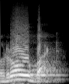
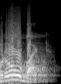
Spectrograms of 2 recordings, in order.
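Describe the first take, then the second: Both takes have the same delivery.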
